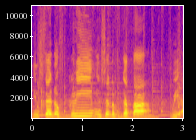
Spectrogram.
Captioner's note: sizzle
